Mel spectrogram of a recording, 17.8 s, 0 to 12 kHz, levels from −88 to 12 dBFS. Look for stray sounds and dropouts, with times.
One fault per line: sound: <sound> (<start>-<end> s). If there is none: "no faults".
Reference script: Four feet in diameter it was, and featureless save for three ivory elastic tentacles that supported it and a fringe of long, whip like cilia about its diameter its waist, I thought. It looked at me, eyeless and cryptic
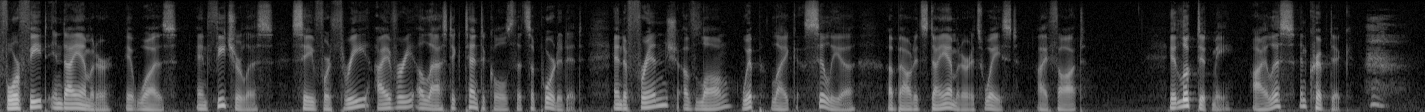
sound: sigh (17.1-17.7 s)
